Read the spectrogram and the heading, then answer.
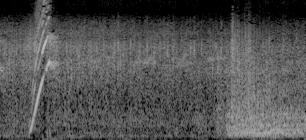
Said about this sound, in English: Pretty nice, eh, Barney? Storming outside, we're here dry as a bone.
